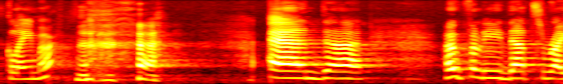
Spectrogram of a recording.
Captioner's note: chuckling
